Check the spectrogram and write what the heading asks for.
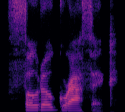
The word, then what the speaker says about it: photographic: Photographic. The stress shifts again.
